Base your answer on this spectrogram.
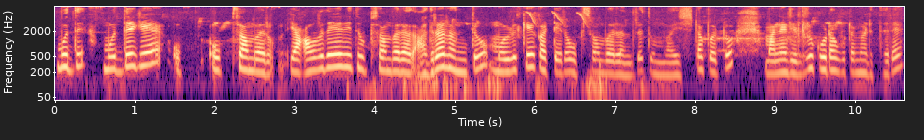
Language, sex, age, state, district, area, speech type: Kannada, female, 18-30, Karnataka, Mysore, rural, spontaneous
